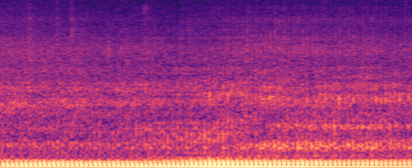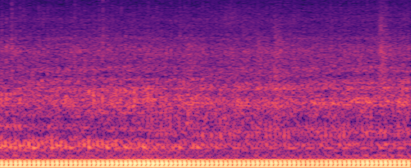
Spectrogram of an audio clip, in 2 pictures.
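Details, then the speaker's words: Mitsubishi Evo X with brand new engine, first start in over two years, much still unplugged: deep even idle with regular firing, no knocks or misses; oil pressure and AFR good, some smoke, possibly coolant. "there is still a lot of stuff unplugged so that could be part of the reason but it is idling good and it sounds good"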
